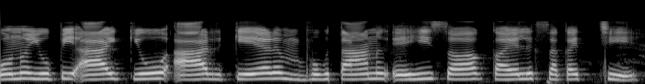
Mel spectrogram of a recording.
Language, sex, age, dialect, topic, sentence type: Maithili, female, 18-24, Bajjika, banking, statement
